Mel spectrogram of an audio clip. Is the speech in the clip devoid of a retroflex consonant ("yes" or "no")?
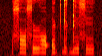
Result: no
